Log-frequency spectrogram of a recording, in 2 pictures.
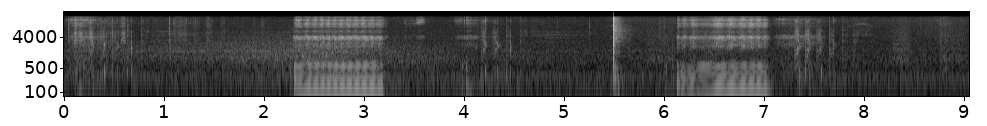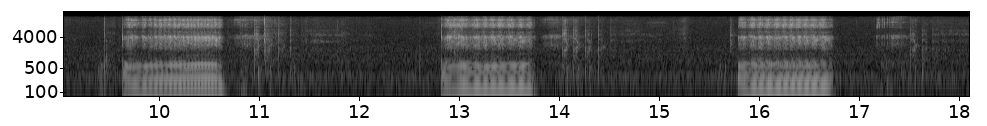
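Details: English Bulldog lip snoring while asleep after a long day at the beach: loud, regular buzzing snores about 19 per minute, with quiet breathing between. He occasionally snores like this after long weekends of play and hiking.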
